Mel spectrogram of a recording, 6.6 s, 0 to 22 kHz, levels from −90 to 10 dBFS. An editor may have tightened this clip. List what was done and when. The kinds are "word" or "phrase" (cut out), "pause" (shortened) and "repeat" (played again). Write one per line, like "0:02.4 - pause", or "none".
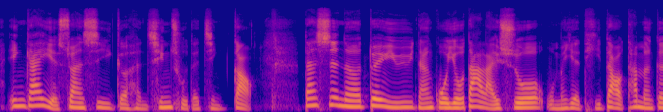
none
